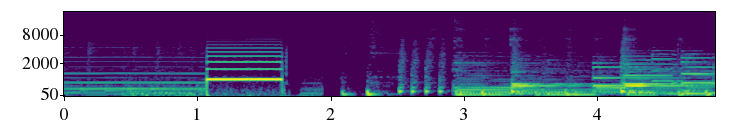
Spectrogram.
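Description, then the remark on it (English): A loud, steady electronic beep from an answering machine, lasting about half a second, set among other tones and a quick run of short clicking pulses; nobody speaks. “You've reached our answering machine. Please leave a message.”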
